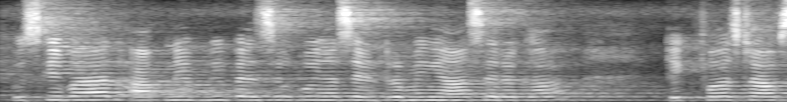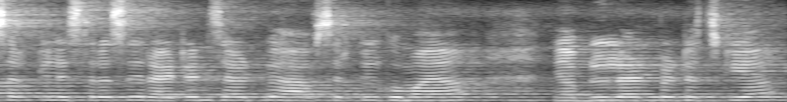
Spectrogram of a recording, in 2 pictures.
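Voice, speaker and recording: Woman teacher, high voice, patient and repetitive, recorded in a roomy, echoey space. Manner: patient, repetitive, asks and answers own questions. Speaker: nursery teacher. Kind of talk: teaching children handwriting.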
